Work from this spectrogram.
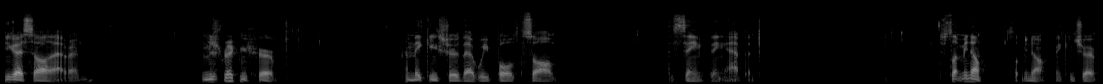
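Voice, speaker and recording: A man giving chatty play-by-play commentary on a live mobile game match, his voice slightly hoarse from a sore throat. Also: sits low, lively intonation, normal speed, pauses often, bright, forceful tone, no room sound. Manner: chatty, upbeat, reads viewer names aloud.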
